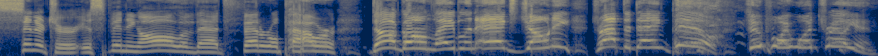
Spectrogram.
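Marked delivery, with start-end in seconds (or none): 3.7-8.7 high, loud comic outburst; exasperated mock yell. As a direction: holler at the senator in mock outrage, half laughing. Mock outburst at senator, laughing.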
